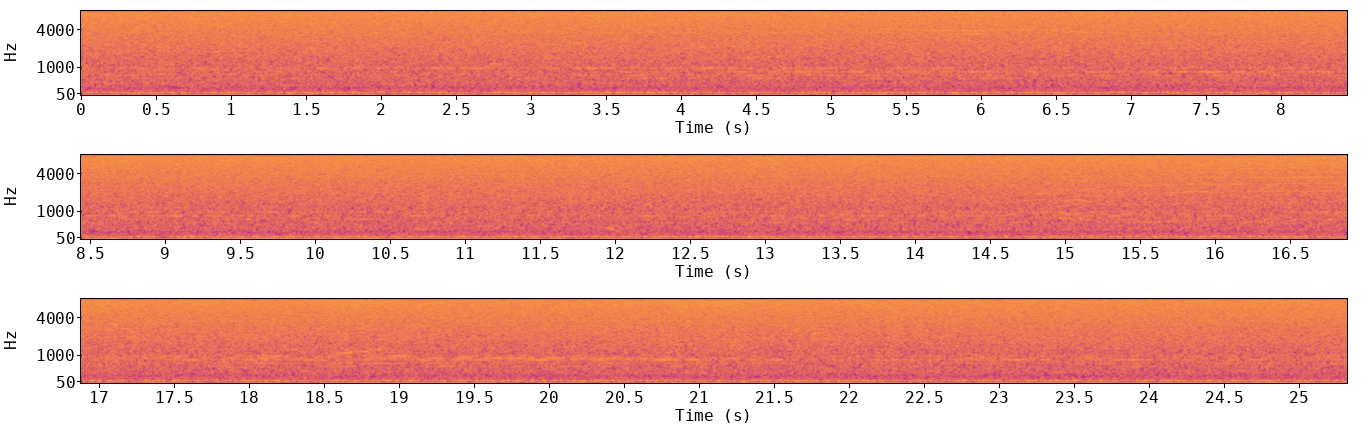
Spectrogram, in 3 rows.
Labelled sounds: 18.6	18.9	killer whale, 1.0 to 1.3 kHz

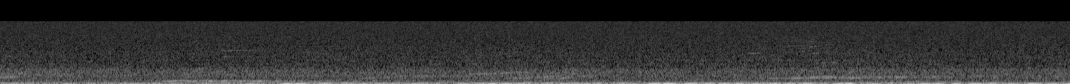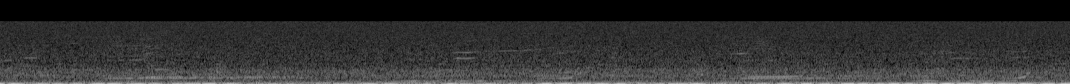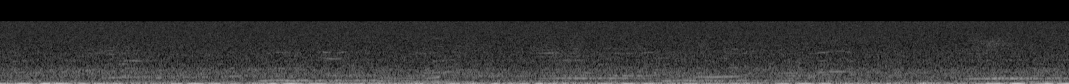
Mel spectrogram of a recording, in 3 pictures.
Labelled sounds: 2.2	2.6	humpback whale, 1.8 to 1.9 kHz
15.2	15.5	humpback whale, 1.6 to 1.8 kHz
24.6	24.8	humpback whale, 1.2 to 1.3 kHz

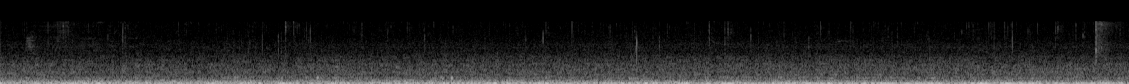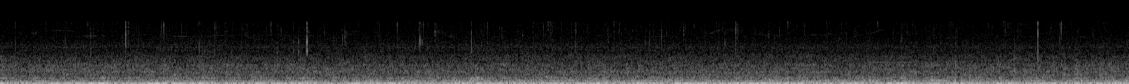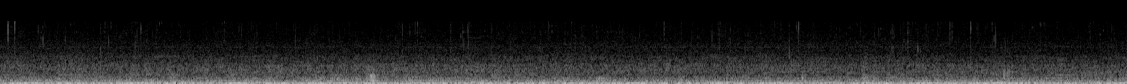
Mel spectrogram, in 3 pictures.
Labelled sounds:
0.1	0.8	killer whale, southern resident, 1.3 to 8.0 kHz
1.9	7.1	vessel noise, 0 to 1.8 kHz
12.0	14.5	killer whale, southern resident, 3.2 to 4.2 kHz
17.1	20.3	killer whale, southern resident, 3.2 to 5.2 kHz

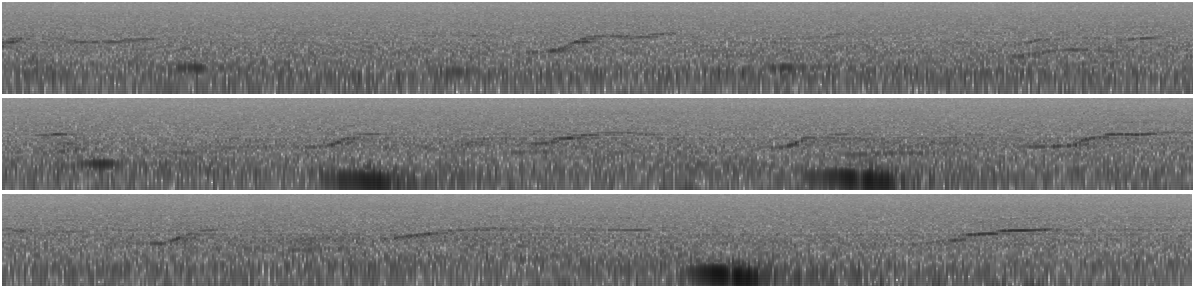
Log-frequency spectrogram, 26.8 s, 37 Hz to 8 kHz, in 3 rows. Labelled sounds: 0.0	1.2	humpback whale, 0.80 to 1.0 kHz
4.3	5.1	humpback whale, 0.80 to 1.3 kHz
8.4	8.8	humpback whale, 0.83 to 1.1 kHz
9.2	9.5	humpback whale, 0.83 to 1.0 kHz
13.1	13.7	humpback whale, 0.80 to 1.1 kHz
17.1	17.8	humpback whale, 0.80 to 1.2 kHz
21.0	21.7	humpback whale, 0.80 to 1.1 kHz
22.4	22.7	humpback whale, 0.93 to 1.0 kHz
25.1	25.8	humpback whale, 0.80 to 1.1 kHz

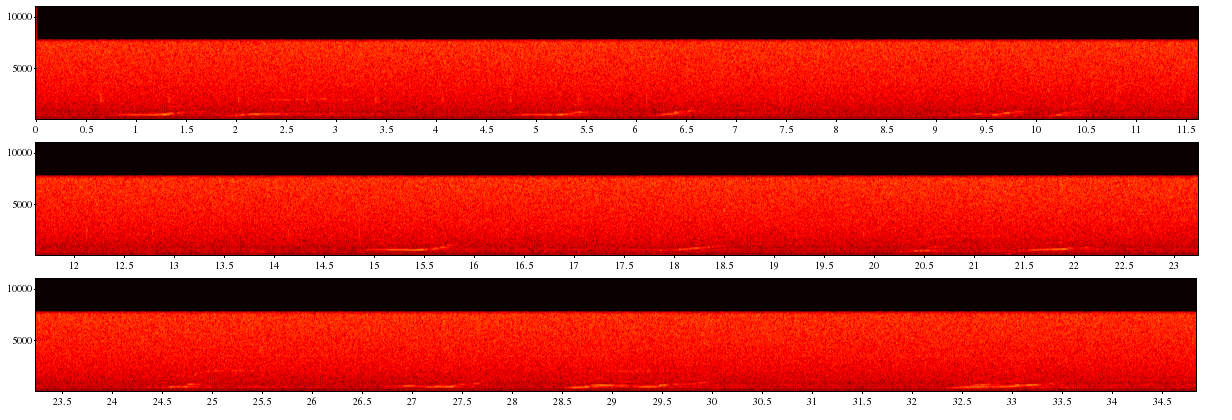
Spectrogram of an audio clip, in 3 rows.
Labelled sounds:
1.4	1.7	humpback whale, 0.80 to 0.90 kHz
2.3	2.6	humpback whale, 1.95 to 2.05 kHz
6.4	6.7	humpback whale, 0.80 to 0.96 kHz
18.2	18.6	humpback whale, 0.80 to 1.1 kHz
21.9	22.2	humpback whale, 0.80 to 0.90 kHz
29.6	30.0	humpback whale, 0.80 to 0.99 kHz

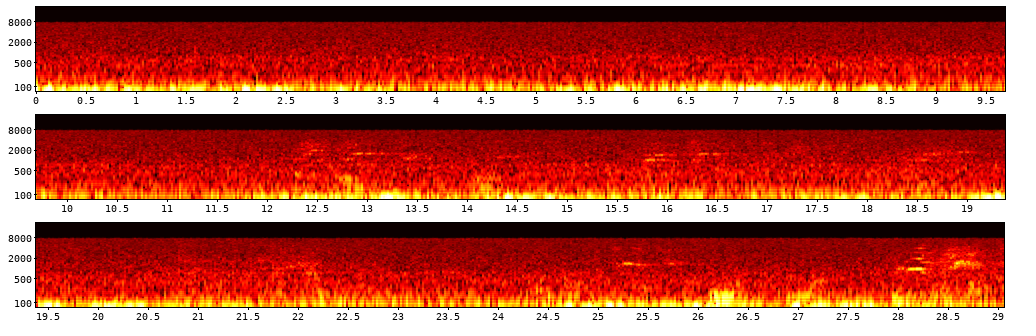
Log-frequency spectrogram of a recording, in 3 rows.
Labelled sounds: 12.8	13.7	humpback whale, 1.1 to 1.7 kHz
14.3	14.6	humpback whale, 1.2 to 1.4 kHz
15.7	16.1	humpback whale, 0.93 to 1.6 kHz
18.5	18.8	humpback whale, 1.3 to 1.7 kHz
21.9	22.1	humpback whale, 1.1 to 1.5 kHz
25.2	25.6	humpback whale, 1.1 to 1.5 kHz
28.0	28.9	humpback whale, 0.80 to 1.7 kHz

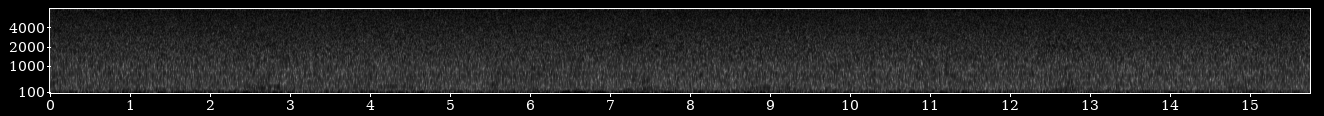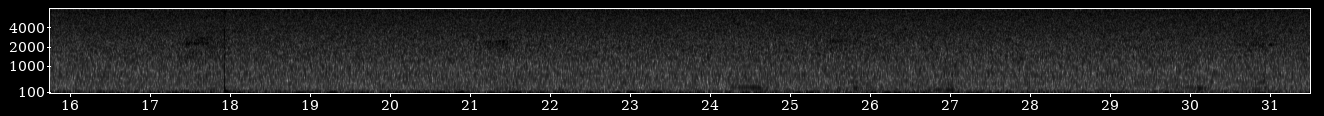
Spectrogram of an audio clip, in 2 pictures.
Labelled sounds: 17.4	17.7	humpback whale, 2.1 to 2.6 kHz
21.2	21.5	humpback whale, 2.1 to 2.5 kHz

